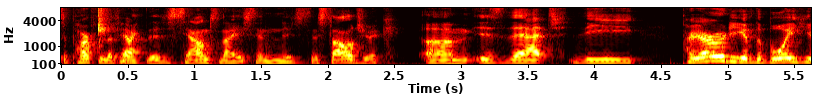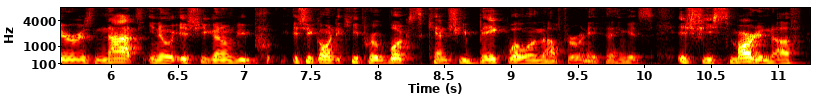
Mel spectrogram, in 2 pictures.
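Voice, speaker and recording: A man's voice: a little high, a bit bright. A man hosting a solo livestream, chatting in a rambling, self-deprecating way with lots of fillers and restarts. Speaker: singer-songwriter hosting a livestream. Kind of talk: solo livestream with ukulele songs and chat. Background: ukulele accompaniment.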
